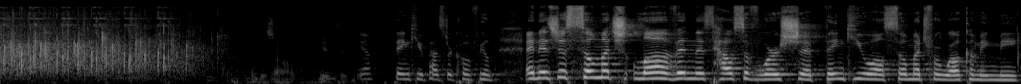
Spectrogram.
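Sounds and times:
audience applauding: 0:00.0 - 0:02.4
speech: 0:03.7 - 0:10.2.

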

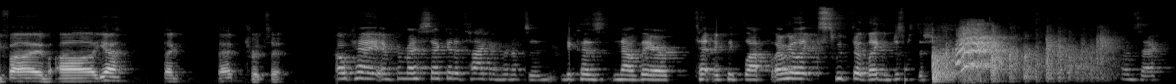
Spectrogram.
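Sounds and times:
speech: 0:00.0 - 0:10.5, 0:11.3 - 0:11.7
metal dice falling off a table: 0:09.4 - 0:11.3.

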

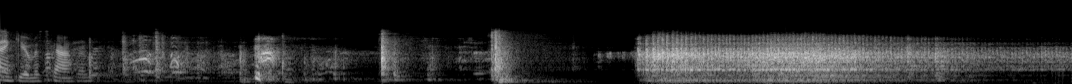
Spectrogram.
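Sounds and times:
speech: 0:00.0 - 0:01.2, 0:02.4 - 0:03.0
laughter: 0:00.8 - 0:03.7
car engine running during a drive: 0:06.4 - 0:10.7.

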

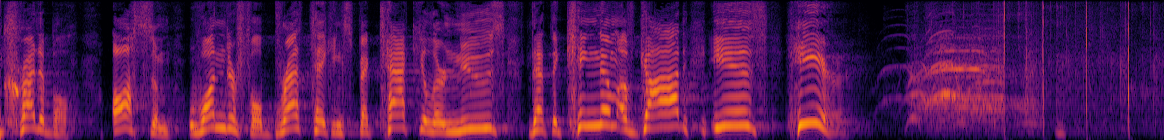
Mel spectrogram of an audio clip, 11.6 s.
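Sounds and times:
speech: 0:00.0 - 0:08.5
audience cheering and whooping: 0:08.8 - 0:11.1
scattered claps in a large room: 0:10.0 - 0:11.6.

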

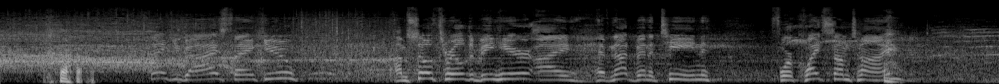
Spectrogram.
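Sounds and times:
crowd cheering: 0:00.0 - 0:04.4
speech: 0:00.5 - 0:03.3, 0:03.9 - 0:09.3.

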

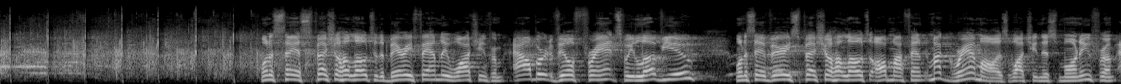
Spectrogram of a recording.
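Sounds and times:
church audience applause at High Ridge: 0:00.0 - 0:03.2
speech: 0:02.6 - 0:11.1.

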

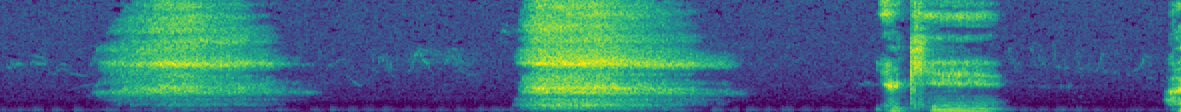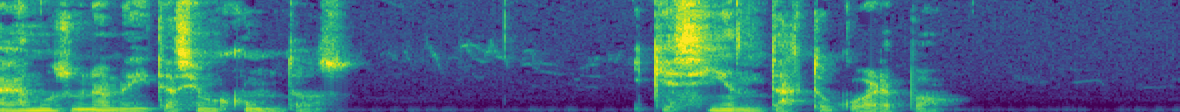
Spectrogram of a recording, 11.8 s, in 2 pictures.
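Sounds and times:
deep breaths during a guided meditation: 0:00.5 - 0:01.6, 0:02.6 - 0:03.8
speech: 0:04.4 - 0:05.1, 0:05.9 - 0:07.7, 0:09.2 - 0:10.7.

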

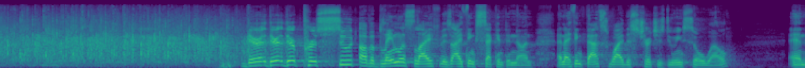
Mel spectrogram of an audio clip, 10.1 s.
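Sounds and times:
audience clapping: 0:00.0 - 0:03.8
speech: 0:02.8 - 0:09.2, 0:09.9 - 0:10.0.

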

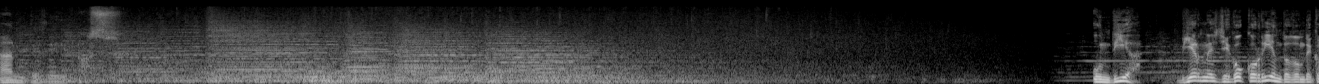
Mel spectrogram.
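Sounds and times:
speech: 0:00.0 - 0:01.4, 0:11.0 - 0:13.1
heavy rain: 0:00.0 - 0:10.6
thunder: 0:02.0 - 0:08.1.

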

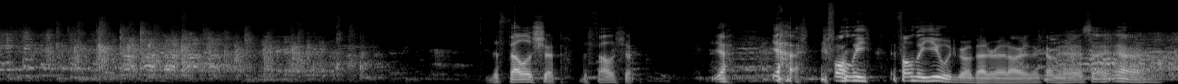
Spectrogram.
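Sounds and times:
audience applause for girls: 0:00.0 - 0:03.9
laughter: 0:00.0 - 0:04.0, 0:07.1 - 0:08.7, 0:10.2 - 0:11.7
speech: 0:04.9 - 0:06.5, 0:07.1 - 0:11.7.

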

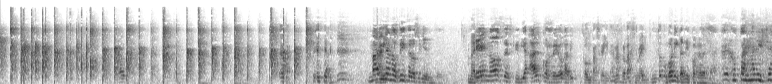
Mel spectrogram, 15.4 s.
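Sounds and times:
hand clapping applause: 0:00.0 - 0:06.4
speech: 0:07.4 - 0:15.4.

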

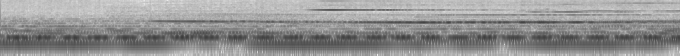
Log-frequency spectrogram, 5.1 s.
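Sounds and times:
binaural beats drone of layered low tones: 0:00.2 - 0:05.0
bright ringing tones gliding downward: 0:01.2 - 0:05.0.

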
